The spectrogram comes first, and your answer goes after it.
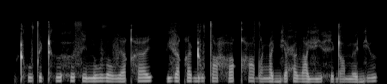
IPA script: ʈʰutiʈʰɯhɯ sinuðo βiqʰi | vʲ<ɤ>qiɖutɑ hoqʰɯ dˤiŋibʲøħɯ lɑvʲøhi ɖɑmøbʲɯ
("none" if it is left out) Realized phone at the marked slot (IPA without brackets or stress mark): ɯ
